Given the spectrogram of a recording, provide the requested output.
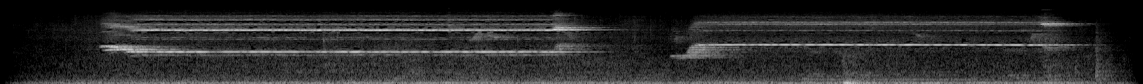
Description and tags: a whistle /silbato de afilador
the sound you hear when knife sharpeners are calling out to the people in Spain: they blow a typical whistle, announcing themselves.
